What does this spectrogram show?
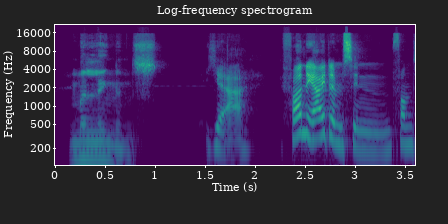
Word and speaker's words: Malignance: malignance malignance Mal Molin I listened to Google Translate pronounce it like 10 times when I first saw this items I think it's malignance malignance yeah funny items in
